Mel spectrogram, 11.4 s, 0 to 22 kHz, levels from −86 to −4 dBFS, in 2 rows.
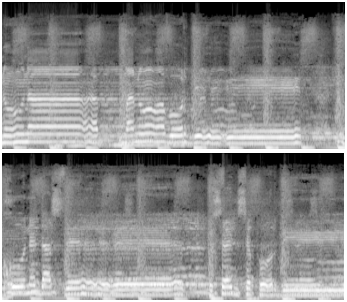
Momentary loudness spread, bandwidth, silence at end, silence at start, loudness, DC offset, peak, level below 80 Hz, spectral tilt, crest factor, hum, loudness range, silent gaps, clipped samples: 4 LU; 16.5 kHz; 0 s; 0 s; -10 LUFS; under 0.1%; 0 dBFS; -22 dBFS; -5 dB/octave; 10 dB; none; 1 LU; none; 1%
